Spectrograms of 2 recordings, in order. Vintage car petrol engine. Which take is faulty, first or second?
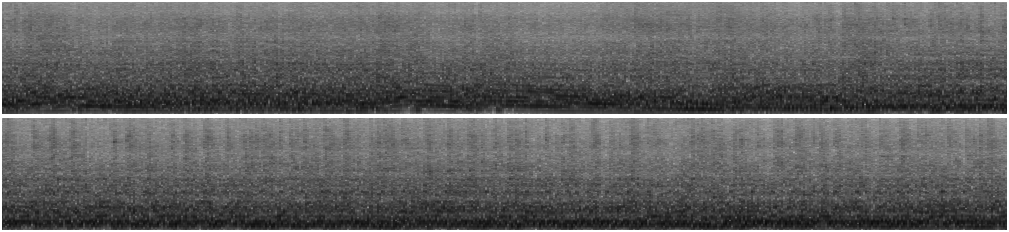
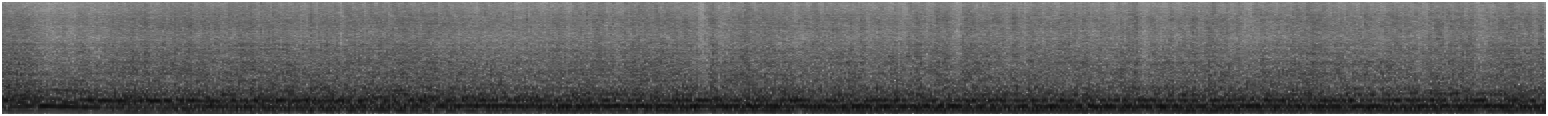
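second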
